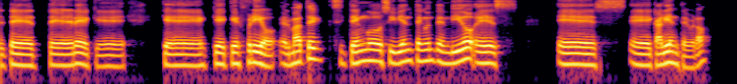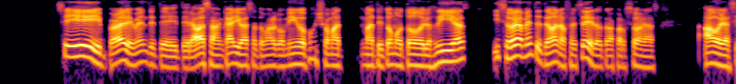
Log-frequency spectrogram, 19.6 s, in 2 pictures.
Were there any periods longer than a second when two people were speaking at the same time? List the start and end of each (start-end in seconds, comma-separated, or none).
none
